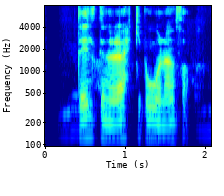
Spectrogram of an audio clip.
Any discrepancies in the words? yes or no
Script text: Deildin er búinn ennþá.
yes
